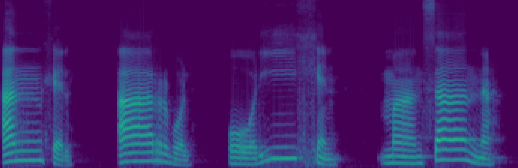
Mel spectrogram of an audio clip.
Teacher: Graves o llanas are the ones that have the sílaba tónica right immediately after the next one, which is the second to last. The stress syllable is going to be the second to last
